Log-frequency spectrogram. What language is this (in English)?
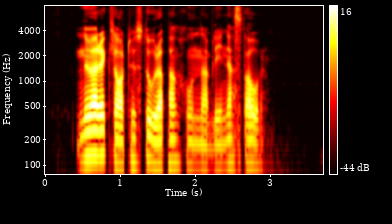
Swedish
